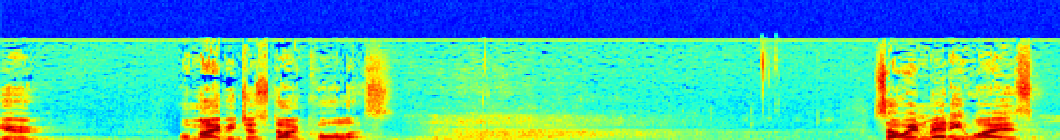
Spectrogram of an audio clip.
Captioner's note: laughter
